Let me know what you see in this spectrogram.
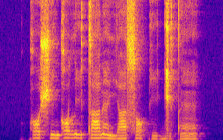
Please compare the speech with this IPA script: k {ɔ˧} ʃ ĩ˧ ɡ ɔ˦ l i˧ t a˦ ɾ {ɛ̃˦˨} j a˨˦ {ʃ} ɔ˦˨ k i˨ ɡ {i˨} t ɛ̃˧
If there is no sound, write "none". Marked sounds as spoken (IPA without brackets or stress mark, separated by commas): ɔ˧, ɛ̃˦˨, s, i˨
